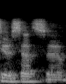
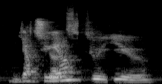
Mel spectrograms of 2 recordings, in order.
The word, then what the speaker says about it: Yotsuyu: No, I thought it was Yosetsu, but it's not in front of me, so I can't see it. It's either Yotsuyu? Yotsuyu. Yotsuyu, okay. Yotsuyu, yeah. Or it's Yotsuyu, because TS.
